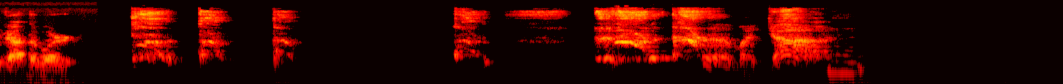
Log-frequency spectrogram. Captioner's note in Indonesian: batuk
